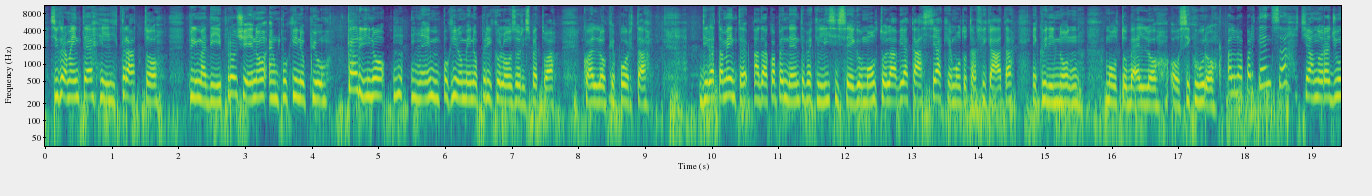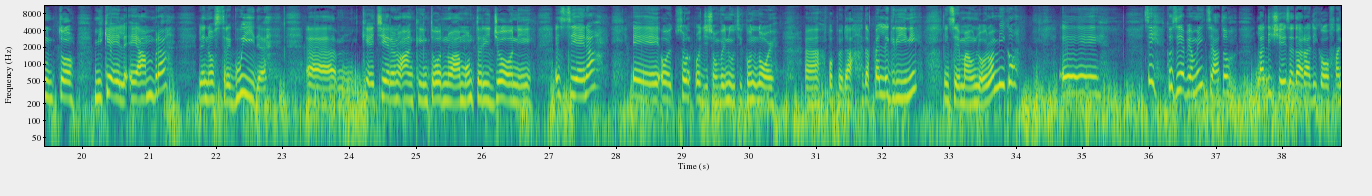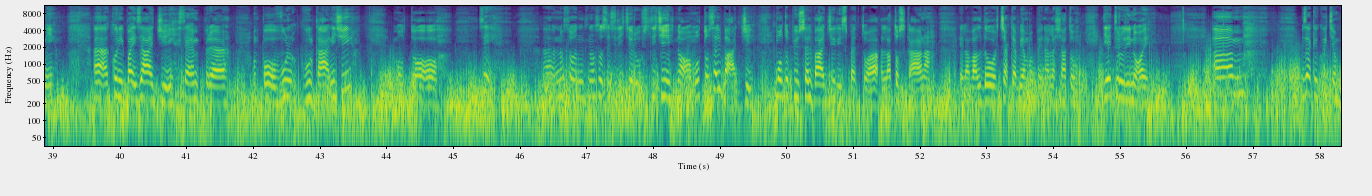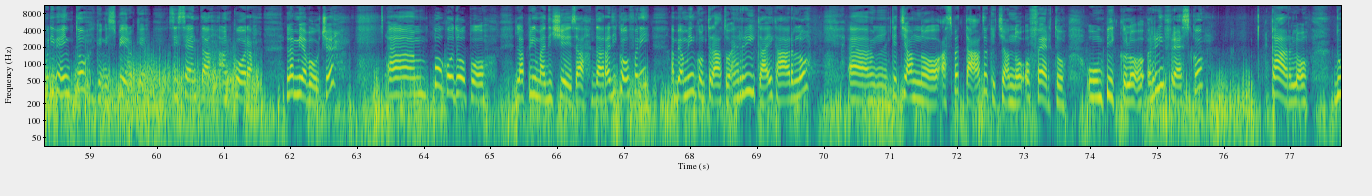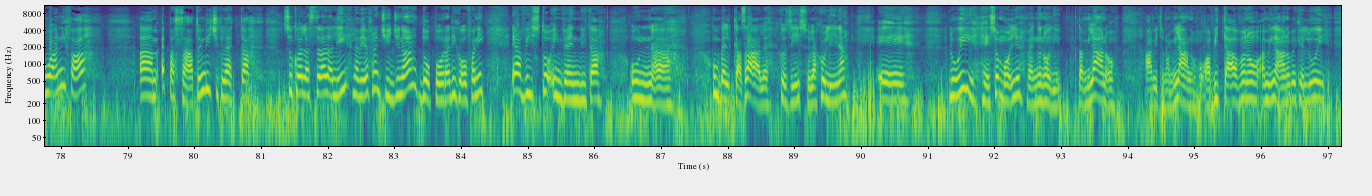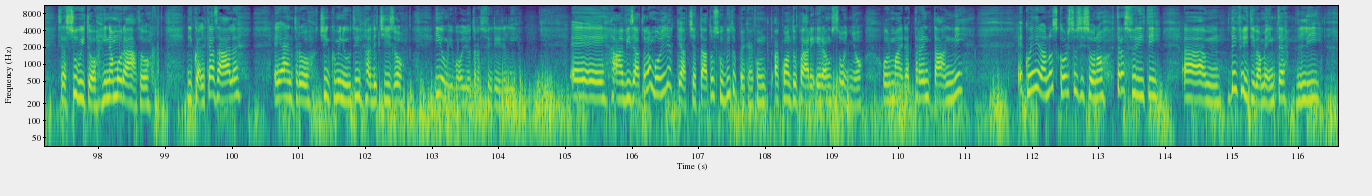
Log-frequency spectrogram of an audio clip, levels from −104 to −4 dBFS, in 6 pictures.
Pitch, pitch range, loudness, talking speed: 240 Hz, 215-275 Hz, -16 LUFS, 140 wpm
